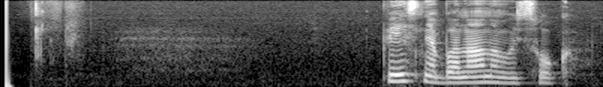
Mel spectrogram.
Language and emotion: Russian, neutral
